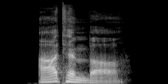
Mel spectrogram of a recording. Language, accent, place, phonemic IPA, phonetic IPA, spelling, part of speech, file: German, Germany, Berlin, /ˈaːtəmˌbaːr/, [ˈʔaː.təmˌbaː(ɐ̯)], atembar, adjective, De-atembar.ogg
- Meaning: breathable (capable of being breathed)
